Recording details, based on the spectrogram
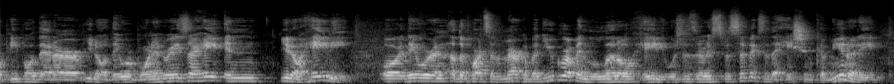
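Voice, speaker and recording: A man's voice: medium pitch, a bit bright, reverberant. A man hosting an interview, asking curious, conversational questions. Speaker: host.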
